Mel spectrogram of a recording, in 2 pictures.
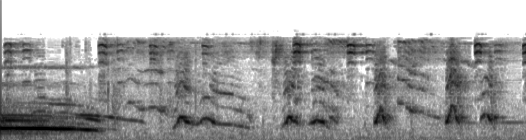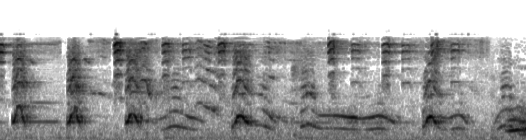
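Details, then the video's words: Curlin, a Samoyed, vocalizing at another Samoyed: a howl tails off into a rapid string of short yelps, whines and bark-like yips, uneven and chattering. "Curlin Howling at another Samoyed"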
